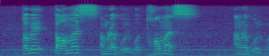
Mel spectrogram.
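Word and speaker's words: Thomas: ব্যক্তির নাম হচ্ছে কি টমাস উইলসন তোমাদের একটা জিনিস বলে দিই যেটা হচ্ছে যে ইংরেজিতে টি এইচ এর উচ্চারণ কোন সময় থ বা দ এরকম হবে না ওটা ট হবে টমাস উইলসন ঠিক আছে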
